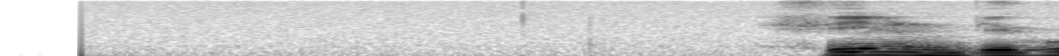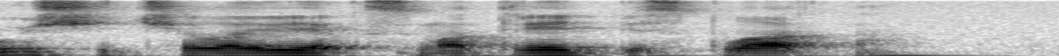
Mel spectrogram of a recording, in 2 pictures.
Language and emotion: Russian, neutral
